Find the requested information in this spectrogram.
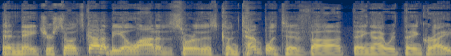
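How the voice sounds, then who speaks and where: In a plain, everyday voice, a man talks at a medium pitch and a fairly quick pace. His loudness stays very even while his intonation is lively. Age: 60s. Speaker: radio co-host. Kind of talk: radio interview.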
